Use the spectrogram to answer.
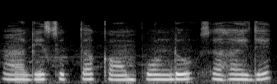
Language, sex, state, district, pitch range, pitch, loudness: Kannada, female, Karnataka, Bangalore, 225-240 Hz, 235 Hz, -15 LUFS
